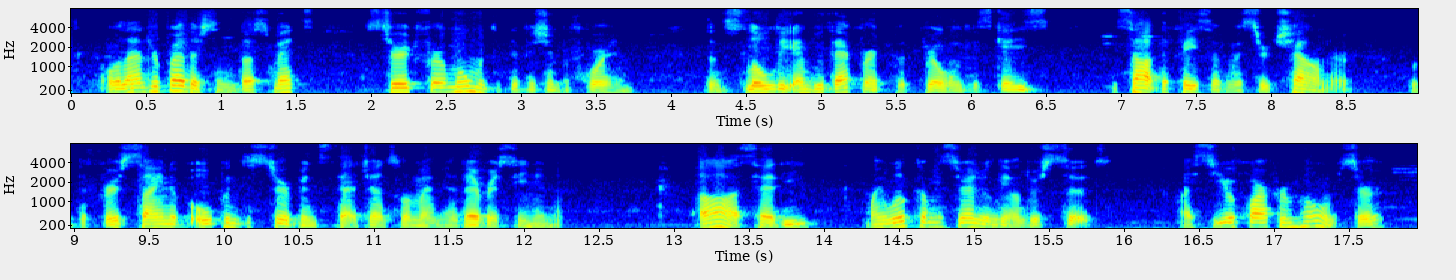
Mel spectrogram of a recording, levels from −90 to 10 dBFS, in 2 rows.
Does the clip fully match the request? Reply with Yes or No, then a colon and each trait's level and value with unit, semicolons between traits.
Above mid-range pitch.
No: low, 120 Hz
